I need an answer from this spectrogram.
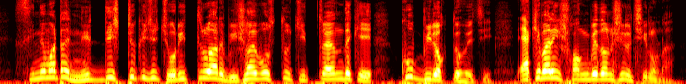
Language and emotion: Bengali, disgusted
